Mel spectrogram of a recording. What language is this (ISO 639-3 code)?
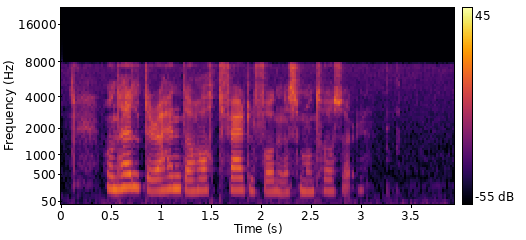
fao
